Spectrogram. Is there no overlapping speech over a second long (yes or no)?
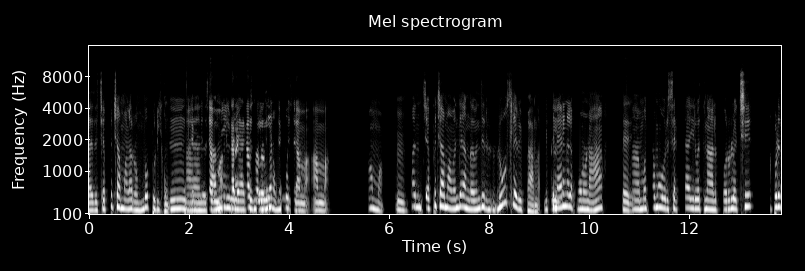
no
